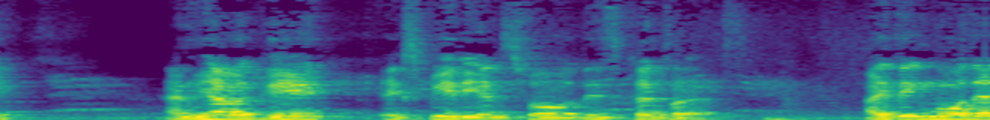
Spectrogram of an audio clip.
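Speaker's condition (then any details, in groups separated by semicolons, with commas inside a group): No condition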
